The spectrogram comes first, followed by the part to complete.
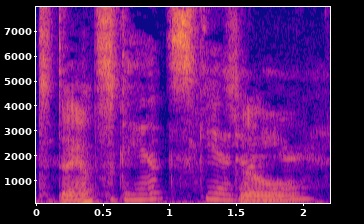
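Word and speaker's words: Gdańsk: Ostersund here to, and I think the G is silent, to Dansk.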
